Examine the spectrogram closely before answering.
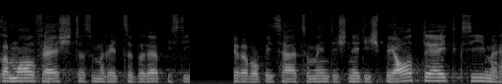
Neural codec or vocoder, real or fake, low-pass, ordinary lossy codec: none; real; none; none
